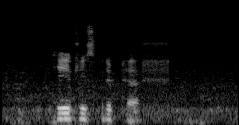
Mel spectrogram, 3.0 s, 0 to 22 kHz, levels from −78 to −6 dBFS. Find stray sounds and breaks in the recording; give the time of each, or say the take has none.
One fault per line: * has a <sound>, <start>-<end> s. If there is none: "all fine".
all fine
